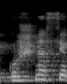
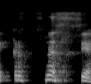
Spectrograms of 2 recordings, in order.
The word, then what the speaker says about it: कृत्स्नस्य: हे अर्जुन कृत्स्नस्य जगतः ये कृष्णस्य कुछ लोग बोलते हैं कभी कभी गलत उच्चारण कहते हैं ये कृष्ण नहीं ये कृत्स्नस्य है कृत्स्नस्य का अर्थ होता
